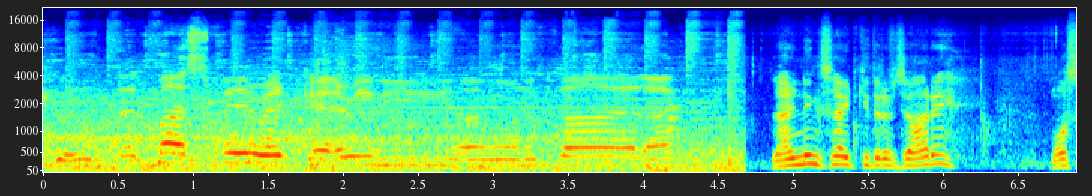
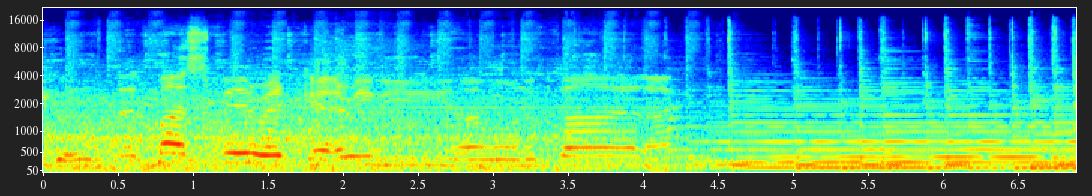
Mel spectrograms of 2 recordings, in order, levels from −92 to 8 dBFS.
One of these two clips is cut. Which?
first; 1 cut; at 4.4 s

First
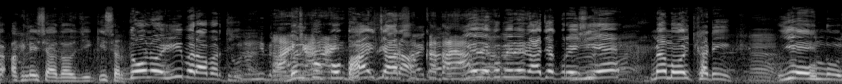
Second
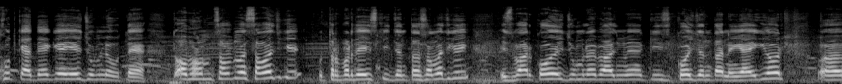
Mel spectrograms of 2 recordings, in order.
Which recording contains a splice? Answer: first; 1 cut; at 1.2 s

